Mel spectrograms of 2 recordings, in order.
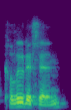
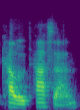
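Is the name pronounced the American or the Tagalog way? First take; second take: American; Tagalog. First: The name is said with American English pronunciation. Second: The name is said with Tagalog pronunciation. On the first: The speaker calls it wrong. "we decided that we're gonna Americanize it" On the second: The speaker calls it right. "That's the correct way to say it. That's the Tagalog word"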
